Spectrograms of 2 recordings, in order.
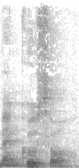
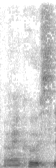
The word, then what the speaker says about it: Mancuso: Yeah, it's actually, well, in Italy, I think they would pronounce the surname Mancuso. Mancuso, yeah, so it's slightly different than here.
